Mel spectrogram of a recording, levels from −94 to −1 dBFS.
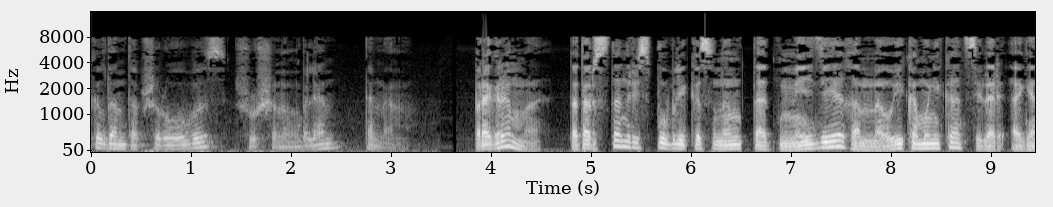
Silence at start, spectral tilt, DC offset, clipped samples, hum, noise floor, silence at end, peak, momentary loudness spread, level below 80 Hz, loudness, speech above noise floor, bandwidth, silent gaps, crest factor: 0 s; -5 dB/octave; under 0.1%; under 0.1%; none; -57 dBFS; 0 s; 0 dBFS; 17 LU; -34 dBFS; -16 LUFS; 41 dB; 8.6 kHz; none; 16 dB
